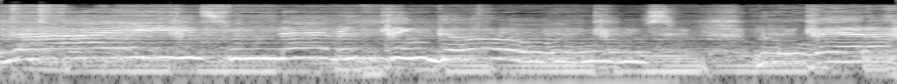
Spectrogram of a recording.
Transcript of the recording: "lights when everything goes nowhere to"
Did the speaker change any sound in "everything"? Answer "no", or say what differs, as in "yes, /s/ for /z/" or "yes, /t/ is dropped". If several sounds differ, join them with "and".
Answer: no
